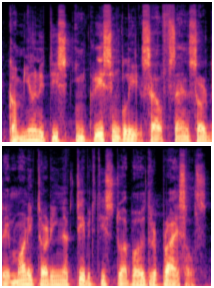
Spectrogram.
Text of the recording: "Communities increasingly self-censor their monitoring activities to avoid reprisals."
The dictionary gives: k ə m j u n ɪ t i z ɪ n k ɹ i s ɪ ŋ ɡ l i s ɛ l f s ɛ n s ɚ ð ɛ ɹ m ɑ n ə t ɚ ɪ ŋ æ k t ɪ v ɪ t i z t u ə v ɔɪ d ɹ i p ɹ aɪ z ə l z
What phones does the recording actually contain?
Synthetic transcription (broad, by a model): k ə m j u n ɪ t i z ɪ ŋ k ɹ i s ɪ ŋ ɡ l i s ɛ l f s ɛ n s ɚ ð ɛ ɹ m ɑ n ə t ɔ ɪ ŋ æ k t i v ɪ t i s t u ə b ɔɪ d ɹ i p ɹ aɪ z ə l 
